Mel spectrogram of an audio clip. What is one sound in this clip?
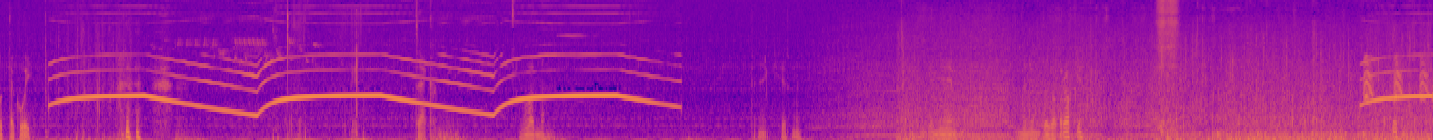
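A siren wails in rising and falling sweeps.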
